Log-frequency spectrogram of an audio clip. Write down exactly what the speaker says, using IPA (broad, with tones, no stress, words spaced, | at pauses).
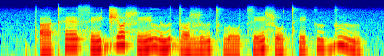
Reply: tʼa˩kʰɛ˧ se˩˥d͡ʒʌ˥ɬe˩˥ lɯ˩˥ dʌ˩ɮɯ˩˥tʰlo˩ t͡se˩˥ɬo˩tʰe˩˥kɯ˧ ɡɯ˥˩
